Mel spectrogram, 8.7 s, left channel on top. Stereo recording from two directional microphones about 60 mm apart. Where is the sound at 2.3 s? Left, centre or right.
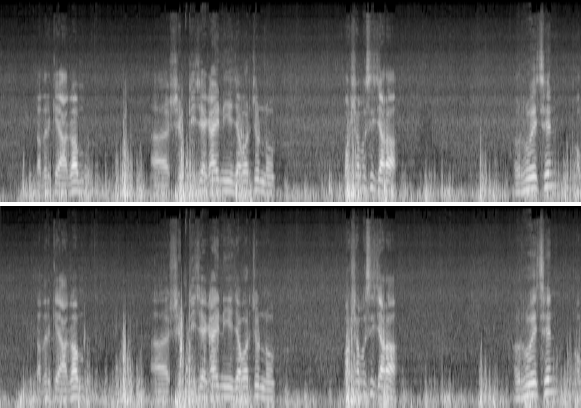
Right.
